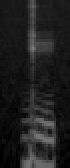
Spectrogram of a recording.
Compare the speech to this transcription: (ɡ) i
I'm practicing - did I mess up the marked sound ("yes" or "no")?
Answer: no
